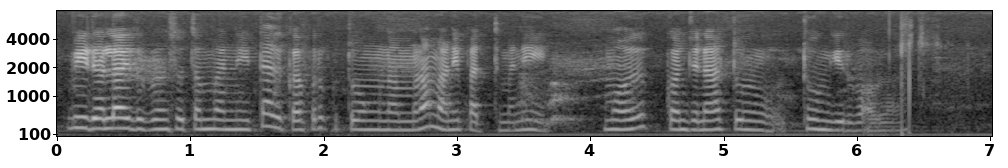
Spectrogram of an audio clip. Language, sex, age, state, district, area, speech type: Tamil, female, 30-45, Tamil Nadu, Coimbatore, rural, spontaneous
